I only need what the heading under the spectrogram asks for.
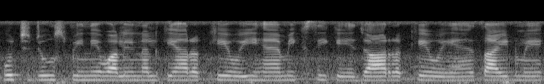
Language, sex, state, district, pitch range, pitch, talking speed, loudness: Hindi, male, Haryana, Charkhi Dadri, 190-200 Hz, 195 Hz, 185 wpm, -18 LUFS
